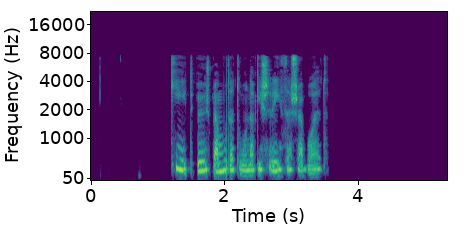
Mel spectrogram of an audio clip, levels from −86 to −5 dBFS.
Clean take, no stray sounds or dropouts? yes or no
yes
